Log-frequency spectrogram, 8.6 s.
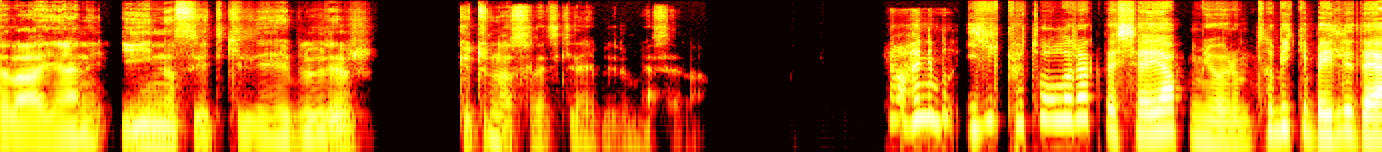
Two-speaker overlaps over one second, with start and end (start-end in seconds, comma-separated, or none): none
